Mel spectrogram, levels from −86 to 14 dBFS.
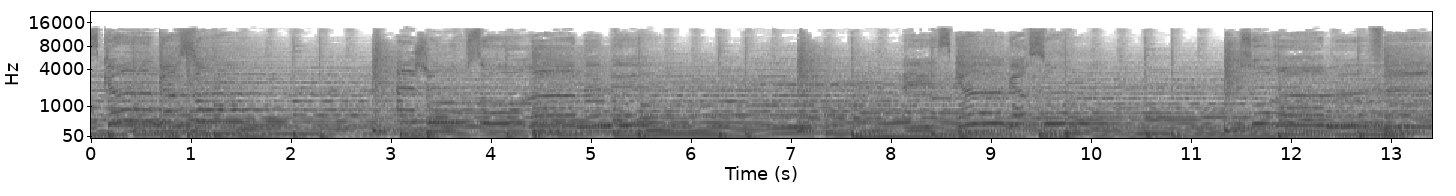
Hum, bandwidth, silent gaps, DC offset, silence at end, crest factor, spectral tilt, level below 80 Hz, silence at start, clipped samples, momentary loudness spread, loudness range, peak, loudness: none; 14 kHz; none; 0.3%; 0 s; 16 dB; -3.5 dB/octave; -30 dBFS; 0 s; under 0.1%; 6 LU; 2 LU; -2 dBFS; -18 LUFS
